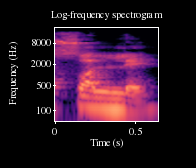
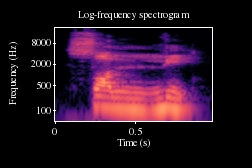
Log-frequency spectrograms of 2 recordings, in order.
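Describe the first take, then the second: First: The final vowel is an open eh sound. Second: The final vowel is a sharp ee sound. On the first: The speaker calls it wrong. "It's not salle" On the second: The speaker calls it right. "with the kasra it's a sharp downward movement"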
